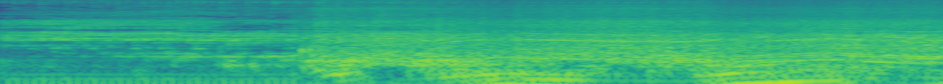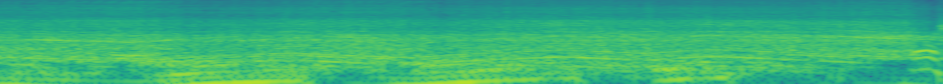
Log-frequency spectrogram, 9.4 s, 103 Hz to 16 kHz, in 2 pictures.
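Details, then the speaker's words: 1992 Ford Taurus petrol engine revved after a tune-up, new distributor and new O2 sensors: loud, boomy exhaust note rising and falling; suspected leak at an exhaust flange; cause unclear, possibly a gutted catalytic converter or a very loud muffler. "it doesn't sound that bad i i really wonder if like the i wonder if somebody hollowed out the catalytic inverter or it just sounds different because the muffler is very very loud"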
